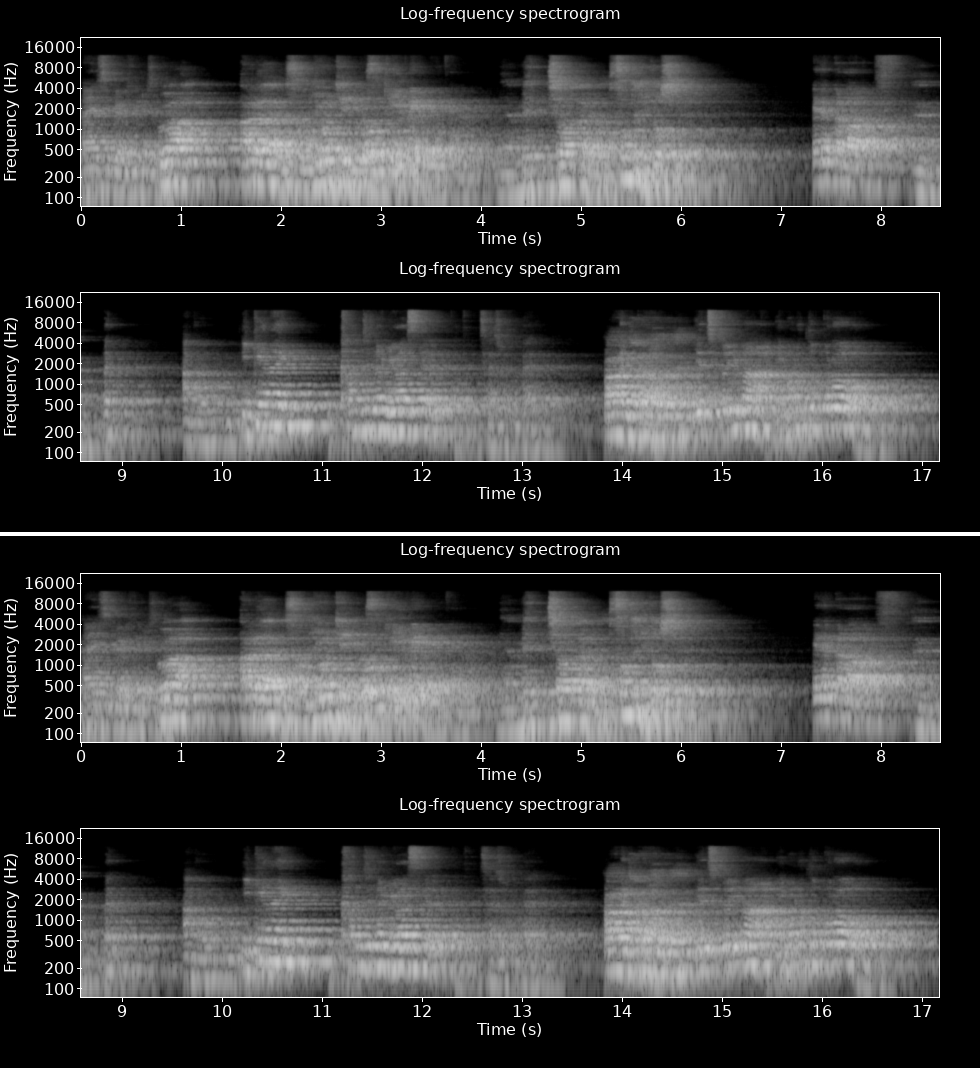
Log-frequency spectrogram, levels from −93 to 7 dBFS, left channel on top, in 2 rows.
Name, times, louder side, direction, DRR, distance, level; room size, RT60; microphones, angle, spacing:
voice 1, 0.0-0.8 2.8-3.9 7.3-8.1 8.8-8.9 9.6-10.7 11.2-13.2 14.0-14.4 14.7-16.6, left 1 dB, 70° left, -6 dB, 0.6 m, -21 dB
voice 2, 0.8-1.1 1.6-3.2 4.1-6.2 8.3-8.6 13.8-14.6, equal, 20° right, -10 dB, 0.7 m, -19 dB
2.3 x 2.2 x 2.9 m, 2.2 s
head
